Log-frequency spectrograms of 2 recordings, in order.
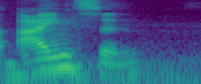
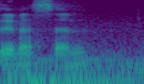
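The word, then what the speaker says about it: Ineson: according to John, pronounced Einson, uh, but we always read it as Innocent.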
